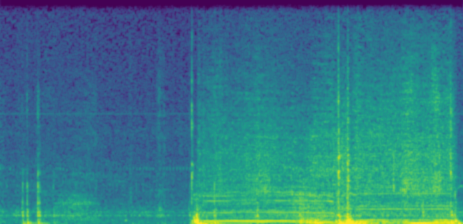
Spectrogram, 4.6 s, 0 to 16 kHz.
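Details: 2017 Subaru Outback power window after reinitialization procedure, still not fixed: motor hums up, catches with a clunk and reverses back down; a sticky spot in the track trips the anti-pinch, down works.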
